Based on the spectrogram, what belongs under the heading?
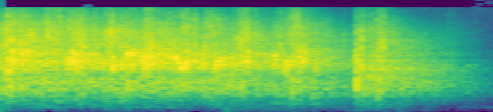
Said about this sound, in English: Can you give a clap for that?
